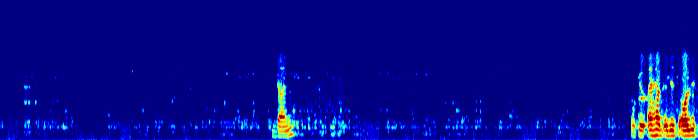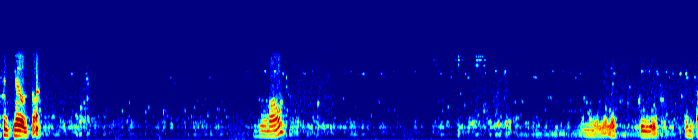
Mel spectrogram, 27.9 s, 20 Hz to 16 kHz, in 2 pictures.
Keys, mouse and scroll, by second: 1.6 click, 3.7 shift+click, 3.8 shift+click, 5.0 alt+middle click, 5.2 alt+click, 6.1 alt+middle click, 6.4 alt+middle click, 8.3 alt+click, 9.3 alt+middle click, 9.3 alt+right click, 10.2 click, 10.4 middle click, 11.1 alt+right click, 11.1 middle click, 11.3 alt+middle click, 11.6 click, 12.0 click, 12.2 alt+click, 14.5 click, 14.8 alt+click, 15.2 alt+right click, 15.6 alt+middle click, 15.8 alt+middle click, 15.8 alt+click, 16.2 alt+click, 16.8 alt+click, 17.3 alt+right click, 17.3 alt+middle click, 18.7 alt+click, 19.1 alt+middle click, 19.6 alt+click, 19.9 alt+click, 20.1 alt+middle click, 20.1 alt+right click, 20.7 alt+click, 22.0 click, 23.7 shift+click, 26.1 click.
